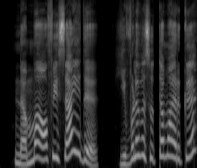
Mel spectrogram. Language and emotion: Tamil, surprised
